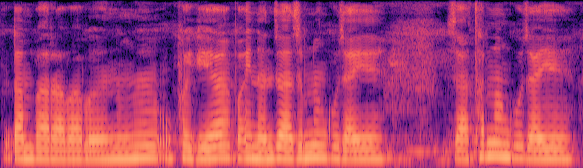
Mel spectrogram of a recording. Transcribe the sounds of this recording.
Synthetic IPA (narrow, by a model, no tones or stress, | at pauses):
dambaɾababɯnɯŋɯṵpʰajɡejaba̰jnanzaazɯmnaŋɡuzajɯ | zatʰaɾnaŋɡuzajɯ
